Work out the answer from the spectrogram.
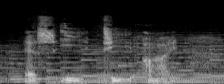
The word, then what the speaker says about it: SETI: Quest is called the search for extraterrestrial intelligence s e TI pronounced seti let me describe how far we've come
